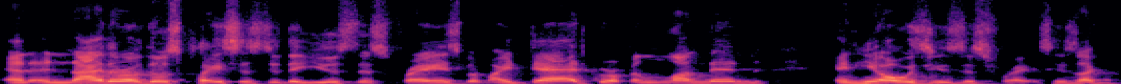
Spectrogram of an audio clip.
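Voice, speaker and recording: Higher-pitched man coaching on a livestream. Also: brisk. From Bangladesh until ten, then the US. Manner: conversational, emphatic, often checks in with rhetorical questions. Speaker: host, startup coach. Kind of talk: live online coaching talk to an audience.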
